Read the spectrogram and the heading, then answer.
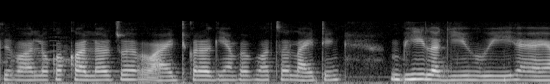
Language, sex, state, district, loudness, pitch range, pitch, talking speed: Hindi, female, Bihar, Gaya, -17 LUFS, 200-215 Hz, 205 Hz, 195 wpm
